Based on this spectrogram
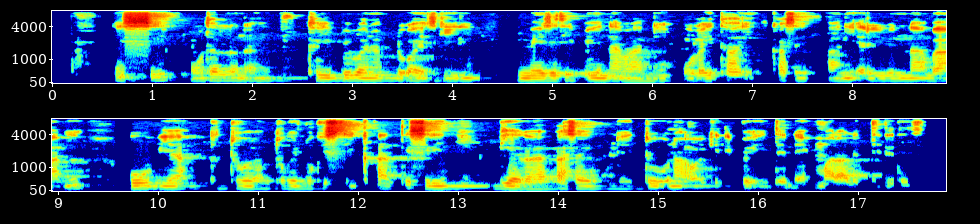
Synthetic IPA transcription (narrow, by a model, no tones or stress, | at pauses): ʔɪsːɪ | wɔt̪ɐlːɐnɐʔɐkʰɐjbːɛbɐnɐlɔʔɐjsɡiːd̪ɪ | meːzɐt̪ɪbɛjnːabaːnːɛwɔlɐjt̪ʰːaːɾɪ | kʼɐsɛhanɪʔɛɾeːbɛnːabaːne | uːbɪjakɪt̪ːoːɾɐt̪ʊkɛlɔkɪsːɪkʼɐt̪ʼːɪsːɪd̪ɪbɪjɐɡaʔɐsɐjbʊleːd̪oːna̰ːʔɔjkʼːɪd̪ɪbːɛɪd̪ːɛnːɛmɐlaːlɛt̪ʰːɪd̪ɛd̪es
